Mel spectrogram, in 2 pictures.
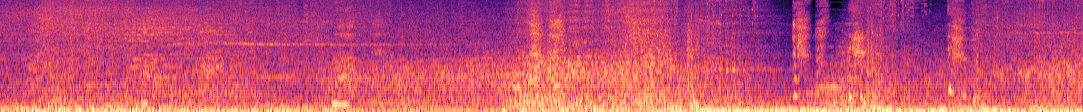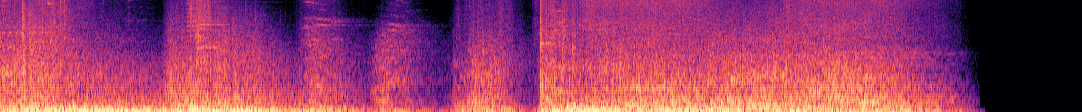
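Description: A powerful energy beam roars.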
